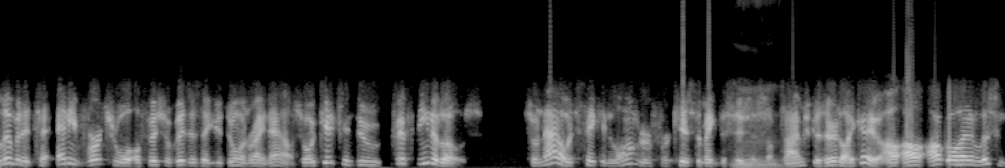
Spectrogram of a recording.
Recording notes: LIVE on the Back In Action Hotline. RWRC Radio on The Ticket 95.3 Fm/970 AM.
